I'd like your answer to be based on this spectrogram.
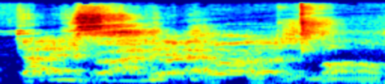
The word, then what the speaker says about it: Dajiban: Is it pronounced Dajibon? – Dajibon, okay.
